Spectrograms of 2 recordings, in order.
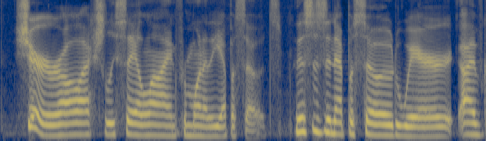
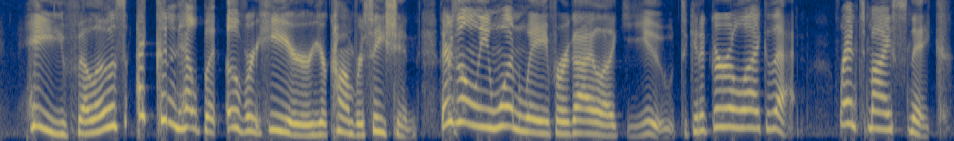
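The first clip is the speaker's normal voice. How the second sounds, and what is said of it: Funny character voice. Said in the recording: “talks on a funny voice”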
